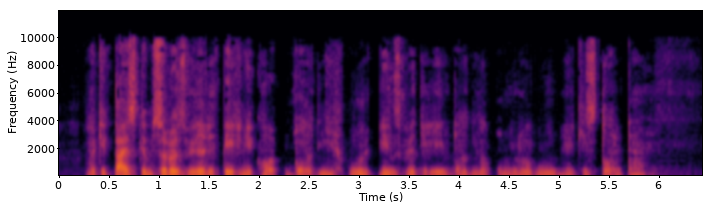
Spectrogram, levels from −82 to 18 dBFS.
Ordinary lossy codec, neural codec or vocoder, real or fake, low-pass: AAC, 32 kbps; autoencoder, 22.05 kHz, a latent of 192 numbers a frame, VITS, trained on one speaker; fake; 9.9 kHz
